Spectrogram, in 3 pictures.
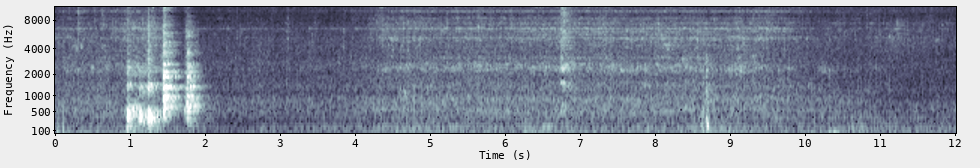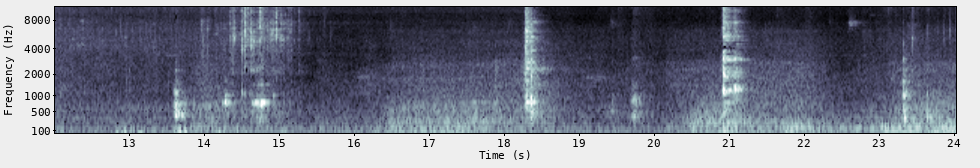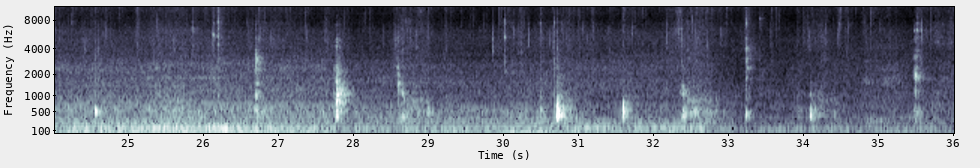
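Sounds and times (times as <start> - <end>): pan and spoon clatter: 0.0 - 2.2, 6.6 - 9.2, 13.6 - 15.3, 23.2 - 34.6.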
